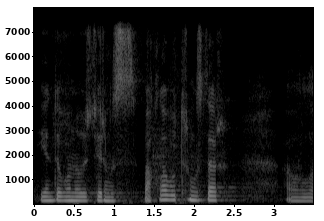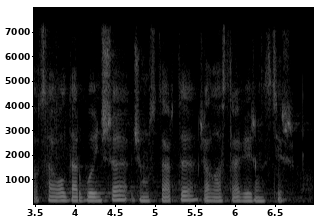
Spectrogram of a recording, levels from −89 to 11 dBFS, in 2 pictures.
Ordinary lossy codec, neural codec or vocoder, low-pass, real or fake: none; none; 7.2 kHz; real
